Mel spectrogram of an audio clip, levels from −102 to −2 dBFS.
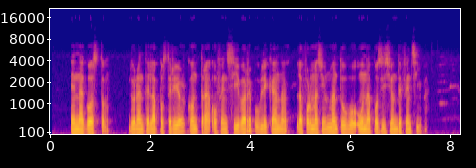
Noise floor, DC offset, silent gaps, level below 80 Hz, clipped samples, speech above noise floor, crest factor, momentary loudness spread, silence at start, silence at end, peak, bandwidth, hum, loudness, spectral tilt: -56 dBFS; under 0.1%; none; -54 dBFS; under 0.1%; 36 dB; 16 dB; 6 LU; 0.4 s; 0.7 s; -4 dBFS; 7 kHz; none; -21 LUFS; -8.5 dB/octave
